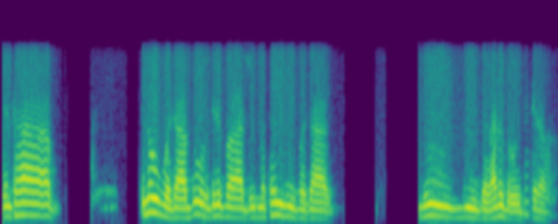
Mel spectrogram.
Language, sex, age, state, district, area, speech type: Manipuri, male, 60+, Manipur, Thoubal, rural, conversation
